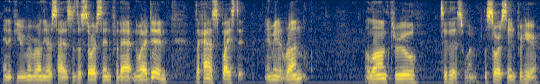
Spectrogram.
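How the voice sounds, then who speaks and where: A man's voice: medium pitch, level tone, moderate pace, creaky, warm tone. A man casually explaining a speaker crossover build from behind the camera at an indoor workbench, rambling with many ums and restarts. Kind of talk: casual off-the-cuff tutorial. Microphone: camera mic, behind the camera.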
